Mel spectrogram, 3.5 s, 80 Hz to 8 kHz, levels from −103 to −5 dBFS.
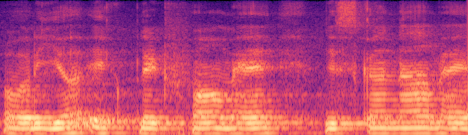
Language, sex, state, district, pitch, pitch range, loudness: Hindi, male, Bihar, Kaimur, 120 Hz, 115-120 Hz, -16 LUFS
